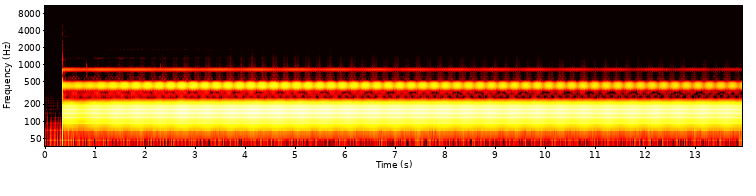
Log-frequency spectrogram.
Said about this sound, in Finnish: Yksilöhoidossa on sitten 3 maljaa, mitä käytetään ja soitetaan kehon päällä. Jos kumautetaan yhtä maljaa, saat itse valita minkä kokoista ja millä iskimellä, että kauanko semmoinen ääni kuuluu?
